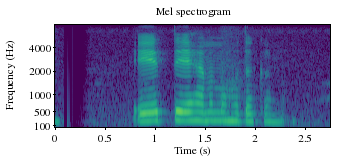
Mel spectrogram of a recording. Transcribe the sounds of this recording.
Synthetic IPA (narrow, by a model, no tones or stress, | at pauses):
eːt̪ːeːɦæməmoɦot̪ɐkənːə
